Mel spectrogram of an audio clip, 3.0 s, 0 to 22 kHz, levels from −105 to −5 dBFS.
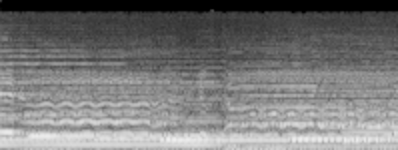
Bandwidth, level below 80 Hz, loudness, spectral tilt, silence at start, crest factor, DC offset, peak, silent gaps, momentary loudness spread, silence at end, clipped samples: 9.4 kHz; -36 dBFS; -20 LUFS; -7.5 dB/octave; 0 s; 12 dB; under 0.1%; -8 dBFS; none; 4 LU; 0 s; under 0.1%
